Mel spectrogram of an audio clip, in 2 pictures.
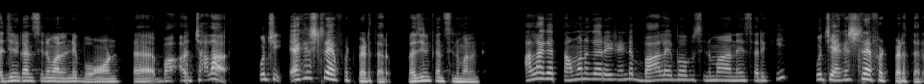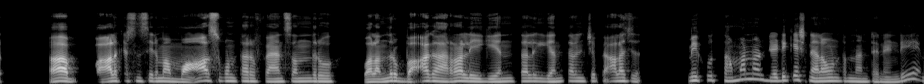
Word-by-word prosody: రజినీకాంత్ 170 +2 +1
సినిమాలు 150 -1 +2
అన్ని 150 0 0
బాగుంటాయి, 130 +1 0
బా 160 - -1 0.3
చాలా - - +4 0.4
కొంచెం 245 0 +1 0.2
ఎగాస్ట్రా 290 +2 +5
ఎఫర్ట్ 185 -5 -10
పెడతారు 120 -5 0 0.2
'రజినీకాంత్' 160 -1 +2
సినిమాలు 125 -3 +1
అంటే. 115 - -13 0.4
అలాగే 270 0 +3
'తమన్' 245 +7 -2
గారు 245 -1 0
ఏంటంటే, 230 +2 -6
'బాలయ్య 210 +4 0
బాబు' 210 -2 -6
సినిమా 190 0 -4
అనేసరికి 180 - -6 0.3
కొంచెం 240 -1 0
ఎగా‌స్ట్రా 220 +5 +5
ఎఫర్ట్ 185 -1 -2
పెడతారు. - - -1 0.5
ఆ - - +12 0.4
'బాలకృష్ణ' 155 0 +2
సినిమా 145 -1 -1 0.2
మాస్‌గా 165 +4 +3
ఉంటారు, 150 -1 -2
ఫ్యాన్స్ 130 +1 0
అందరూ, 140 -1 -3 0.4
వాళ్ళందరూ 125 +7 +1 0.2
బాగా 160 -2 +3
అర్రాలి, 145 +1 +1
గెంతాలి 145 +3 -3
గెంతాలి 150 +4 -4
అని 150 - -8
చెప్పి 155 - -9
ఆలచే 150 -3 -3 0.5
మీకు 185 +2 -3 0.2
తమన్ 230 +10 -4 0.2
డెడికేషన్ 180 +1 -3
ఎలా 145 +1 0
ఉంటుంది 150 -3 -7
అంటేనండి, 120 - -7
160 Hz, 150 wpm, -23 LUFS, 145-195 Hz, 0.5 s, ఆ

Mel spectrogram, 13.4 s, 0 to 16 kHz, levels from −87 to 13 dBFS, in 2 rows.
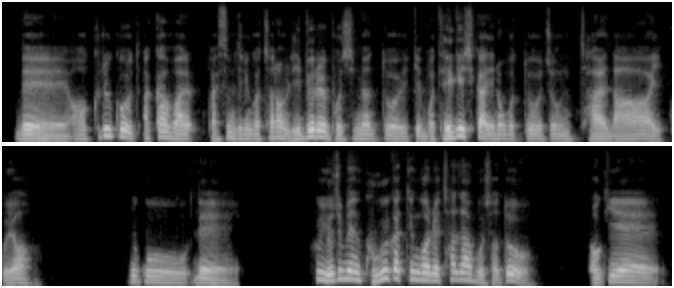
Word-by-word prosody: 네. 100 -5 +3
어 120 -1 -7
그리고 175 -5 +3
아까 150 +4 +1
말 120 -3 +2
말씀드린 120 +2 -4
것처럼 130 +4 -1
리뷰를 145 +8 +4
보시면 115 0 -4
또 105 -3 -1
이렇게 100 +3 -5
뭐 100 -1 -5
대기 135 - +6
시간 175 -8 +2
이런 115 +1 -1
것도 110 0 -4
좀 105 -2 -7
잘 105 -1 -1
나와 105 +2 -1
있고요. 90 -2 -4 0.9
그리고 135 -4 -3
네. 95 -6 -2 0.7
그리고 185 -5 +1
요즘에는 200 0 +2
구글 180 +7 +1
같은 215 -3 +2
거를 175 -3 +3
찾아 190 0 +1
보셔도 115 - -2 0.6
"여기에 135 +1 0
120 Hz, 295 characters per minute, -21 LUFS, 110-150 Hz, 0.9 s, 대기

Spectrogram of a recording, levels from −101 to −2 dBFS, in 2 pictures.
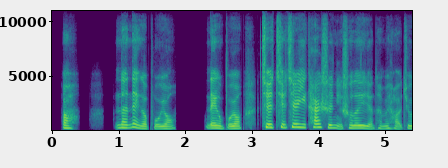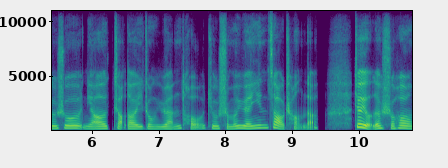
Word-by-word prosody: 啊， 230 -2 +2 0.5
那 265 +1 +2
那 285 0 +2
个 200 -2 +1
不 180 0 -4
用 190 +2 -1 0.4
那 230 - +4
个 220 - +2
不 195 0 -2
用。 200 0 +3 0.3
其 290 -3 +6
其 295 0 +1
其 315 - +3
实 305 - +6
一 290 - +3
开 300 +2 +5
始 255 -4 +1
你 215 -7 -4
说 230 - -1
的 230 0 +4
一 225 - +4
点 195 -3 -1
特 220 -2 -8
别 205 +2 -5
好， 205 -1 -5
就 215 - -3
是 205 - -2
说 225 -1 -1
你 195 - -9
要 195 +2 +1
找 - - -1
到 175 - -1
一 175 - -3
种 180 -1 -6
源 175 +3 -4
头， 225 - -6
就 205 -2 -4
什 195 -3 -5
么 195 +4 -3
原 215 -2 0
因 245 +2 -4
造 - - +2
成 - - -6
的？ - - -4 0.5
就 310 - +5
有 265 - +7
的 195 - +1
时 205 - -3
候 215 -2 -1
215 Hz, 270 characters per minute, -25 LUFS, 195-245 Hz, 0.5 s, 有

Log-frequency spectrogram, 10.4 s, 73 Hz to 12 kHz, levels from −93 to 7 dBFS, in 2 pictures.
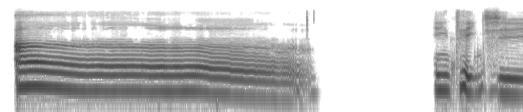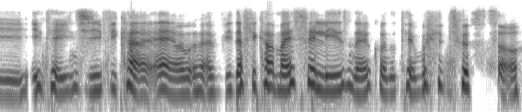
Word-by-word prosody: Ah! 195 -8 -1 1.3
Entendi, 180 -6 -4
entendi, 195 -2 -1
fica 220 +3 +1
é 195 +2 +3
a 180 +3 -1
vida 200 +3 +2
fica 240 +1 +3
mais 200 +6 +5
feliz, 210 -5 +3
né? 175 -5 +1
Quando 180 -7 -4
tem 180 - -1
muito 240 +4 -1
sol. - - -3
195 Hz, 85 wpm, -23 LUFS, 175-215 Hz, 1.3 s, mais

